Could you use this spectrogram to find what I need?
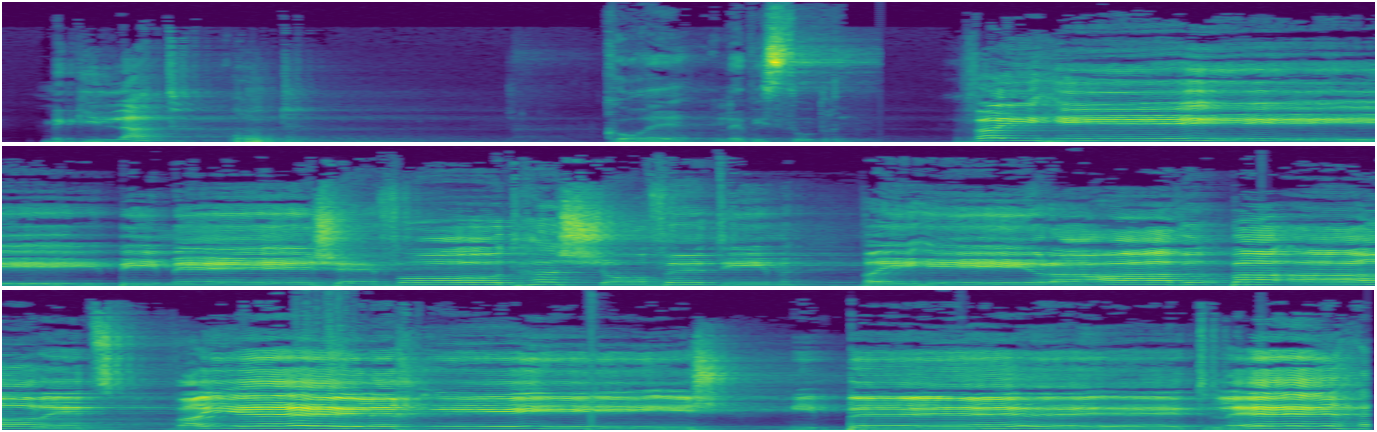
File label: recorded tanach megilat rut sefardi moroccan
